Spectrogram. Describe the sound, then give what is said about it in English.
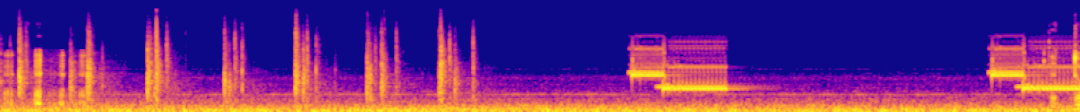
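A sci-fi door panel gives a two-tone descending electronic beep twice, a few seconds apart, after a run of sharp mechanical clicks and thunks over a low steady hum, as the offline sliding door refuses to open. “door's offline. Commander Durnham, please override the door I'm presently in front of.”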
